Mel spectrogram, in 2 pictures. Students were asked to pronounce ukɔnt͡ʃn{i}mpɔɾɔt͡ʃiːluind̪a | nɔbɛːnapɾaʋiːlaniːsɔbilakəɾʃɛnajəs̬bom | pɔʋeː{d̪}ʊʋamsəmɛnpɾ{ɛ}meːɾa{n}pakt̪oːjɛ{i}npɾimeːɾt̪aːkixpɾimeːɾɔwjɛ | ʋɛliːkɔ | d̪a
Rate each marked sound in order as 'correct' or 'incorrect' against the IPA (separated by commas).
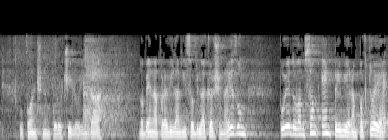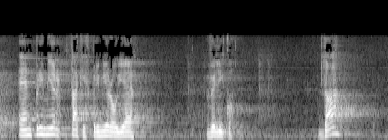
incorrect, correct, incorrect, incorrect, incorrect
